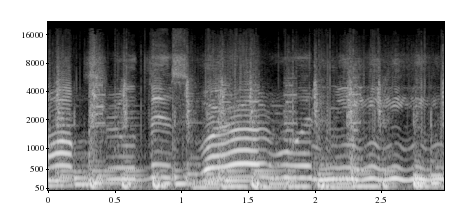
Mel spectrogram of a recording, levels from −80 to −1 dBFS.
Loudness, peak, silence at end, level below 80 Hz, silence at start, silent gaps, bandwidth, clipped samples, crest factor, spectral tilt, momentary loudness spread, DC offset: -13 LUFS; 0 dBFS; 0 s; -30 dBFS; 0 s; none; 18.5 kHz; under 0.1%; 12 dB; -6 dB/octave; 4 LU; under 0.1%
